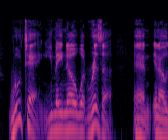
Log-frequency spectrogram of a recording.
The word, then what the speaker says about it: RZA: If you are a fan of Wuang you may know what Rizza and you know Jiza which is RZA and GZA.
